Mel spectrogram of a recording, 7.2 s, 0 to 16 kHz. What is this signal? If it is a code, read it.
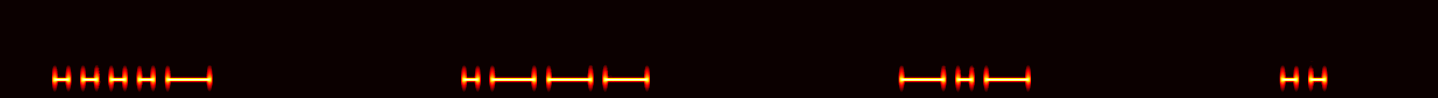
Morse code, heard as a keyed tone, about 17 wpm, spaced as for 6 wpm, 700 Hz. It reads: 4JKI
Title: USA Call Signs - 5 Characters - 6x Character Spacing - 17wpm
